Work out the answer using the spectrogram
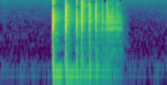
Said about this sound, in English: Take those dice and roll them.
